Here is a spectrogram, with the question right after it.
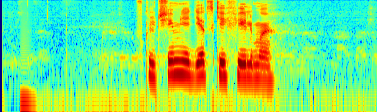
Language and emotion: Russian, neutral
